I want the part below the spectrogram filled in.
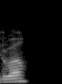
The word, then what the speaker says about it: Tidwell: We got Rod Tadwell. Is that how you pronounce it? – Tidwell.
